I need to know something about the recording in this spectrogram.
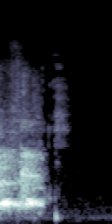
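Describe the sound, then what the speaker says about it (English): A pet dog barks once indoors, a clear close bark, followed by a short silence and the start of another bark. "Sorry, my dog."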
